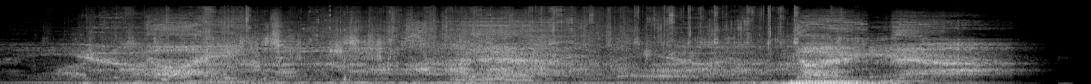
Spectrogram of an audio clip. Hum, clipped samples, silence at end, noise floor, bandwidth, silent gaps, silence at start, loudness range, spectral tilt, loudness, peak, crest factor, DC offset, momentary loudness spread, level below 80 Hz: none; under 0.1%; 0.7 s; -60 dBFS; 17 kHz; none; 0.05 s; 3 LU; -3 dB/octave; -20 LUFS; -2 dBFS; 20 dB; under 0.1%; 10 LU; -26 dBFS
